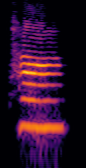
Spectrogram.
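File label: "它" Chinese, Tā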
